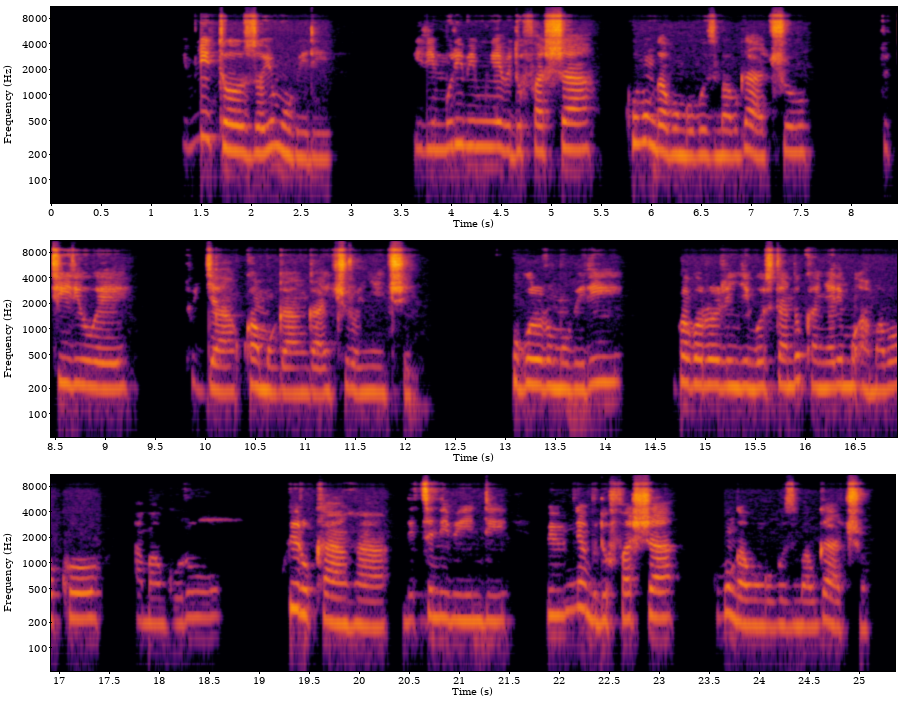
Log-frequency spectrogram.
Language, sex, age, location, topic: Kinyarwanda, female, 18-24, Kigali, health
